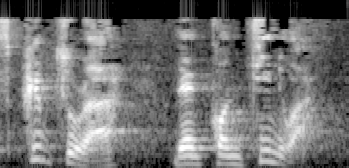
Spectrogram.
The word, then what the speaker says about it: scriptura continua: Scriptura is spelled S-C-R-I-P-T-U-I-R-A. Scriptura, S-C-R-I-P-T-U-R-A. Scriptura, then Continua. C-O-N-T-I-N-U-A.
